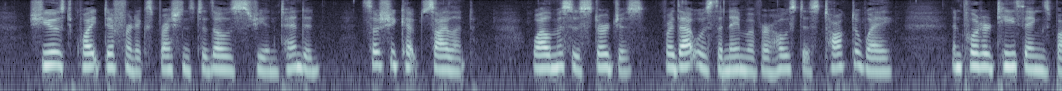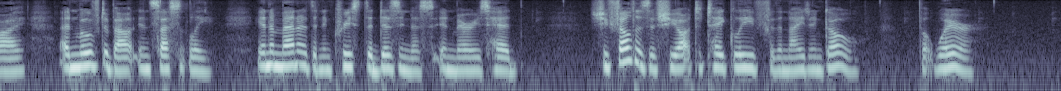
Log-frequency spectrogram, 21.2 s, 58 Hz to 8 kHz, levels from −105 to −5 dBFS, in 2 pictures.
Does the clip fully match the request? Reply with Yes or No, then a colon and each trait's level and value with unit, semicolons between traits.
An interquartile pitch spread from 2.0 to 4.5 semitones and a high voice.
Yes: average, 3.4 semitones; high, 200 Hz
